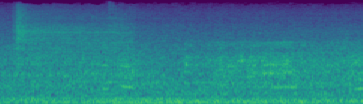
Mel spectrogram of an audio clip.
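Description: Car engine idling with a steady low rumble, and a brief hiss during the first second.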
